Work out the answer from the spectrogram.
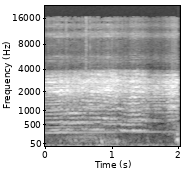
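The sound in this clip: Racing motorcycles pass on a road course, two riders close together, their high-revving engines making a loud, continuous buzzing drone rich in layered harmonics with no clear rise or fall in pitch.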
